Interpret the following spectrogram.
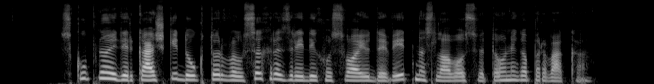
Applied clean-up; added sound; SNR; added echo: neural mask model Resemble Enhance denoiser.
